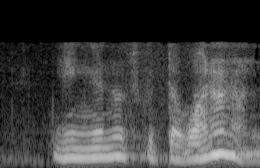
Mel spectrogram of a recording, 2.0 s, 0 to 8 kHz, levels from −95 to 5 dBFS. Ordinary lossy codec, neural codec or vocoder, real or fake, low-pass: AAC, 16 kbps; none; real; 7.2 kHz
